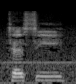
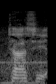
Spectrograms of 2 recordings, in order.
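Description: First: The first vowel sounds like the vowel in bet. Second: The first vowel sounds like the vowel in bat. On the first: The speaker calls it wrong. "Oh, not Tessie" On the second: The speaker calls it right. "Tassie. Yes"

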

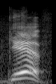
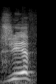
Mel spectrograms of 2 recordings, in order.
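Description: First: The word begins with a hard G sound. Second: The word begins with a soft J sound. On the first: The speaker calls it wrong. "not GIF! Wow, they even got that wrong" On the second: The speaker calls it right. "Jif, not GIF!"

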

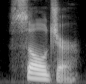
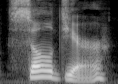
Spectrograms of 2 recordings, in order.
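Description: First: The middle is said as a single J sound. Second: The middle is said as a D followed by a Y sound. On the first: "to soldier" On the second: "from soldier"

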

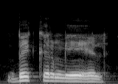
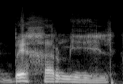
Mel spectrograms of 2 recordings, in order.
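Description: First: The city name begins with a hard k sound. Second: The city name begins with a raspy kh sound. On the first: This is how everyone actually says it. "И так все скажут" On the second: This is the formal norm that you will not hear. "по нормам формального языка нужно сказать"

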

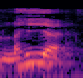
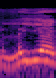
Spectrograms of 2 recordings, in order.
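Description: First: The 'h' sound is clearly pronounced. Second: The 'h' sound is weak or dropped. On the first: The speaker calls it right. "ਹਾਹਾ ਲਾ ਕੇ ਬੋਲਣਾ" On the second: The speaker calls it wrong. "ਇਹ ਆਮ ਪਾਠੀ ਸਿੰਘ ਲਹੀਐ ਕਹਿ ਜਾਂਦੇ ਹਨ"

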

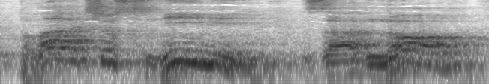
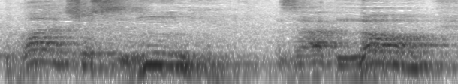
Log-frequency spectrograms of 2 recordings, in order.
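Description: The two takes are said the same way.

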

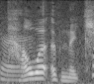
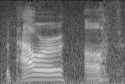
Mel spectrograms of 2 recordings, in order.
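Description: First: It is said in the speaker's usual accent. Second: It is said in an American accent.

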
